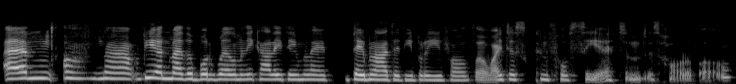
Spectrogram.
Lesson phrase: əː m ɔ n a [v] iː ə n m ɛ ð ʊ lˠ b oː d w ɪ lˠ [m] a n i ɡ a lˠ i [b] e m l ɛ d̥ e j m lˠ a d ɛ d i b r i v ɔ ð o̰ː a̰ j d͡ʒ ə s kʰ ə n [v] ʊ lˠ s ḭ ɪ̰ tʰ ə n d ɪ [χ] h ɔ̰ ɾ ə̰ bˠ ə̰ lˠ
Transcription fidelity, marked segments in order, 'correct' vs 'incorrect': correct, correct, incorrect: d, incorrect: f, incorrect: s

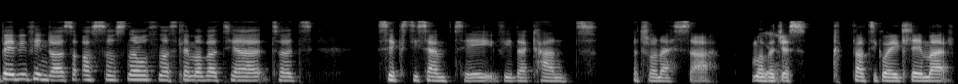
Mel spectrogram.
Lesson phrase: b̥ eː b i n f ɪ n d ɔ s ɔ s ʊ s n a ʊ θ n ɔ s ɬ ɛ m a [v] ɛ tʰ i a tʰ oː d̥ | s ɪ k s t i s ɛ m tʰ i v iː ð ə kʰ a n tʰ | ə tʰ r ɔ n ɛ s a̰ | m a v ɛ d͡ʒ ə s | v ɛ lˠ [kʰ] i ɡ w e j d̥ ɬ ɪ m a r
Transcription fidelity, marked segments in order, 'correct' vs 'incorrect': correct, incorrect: tʰ

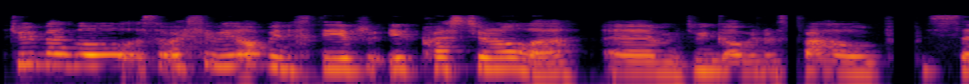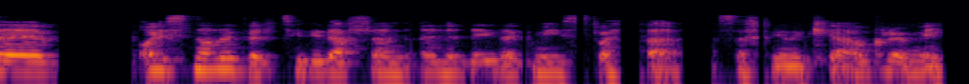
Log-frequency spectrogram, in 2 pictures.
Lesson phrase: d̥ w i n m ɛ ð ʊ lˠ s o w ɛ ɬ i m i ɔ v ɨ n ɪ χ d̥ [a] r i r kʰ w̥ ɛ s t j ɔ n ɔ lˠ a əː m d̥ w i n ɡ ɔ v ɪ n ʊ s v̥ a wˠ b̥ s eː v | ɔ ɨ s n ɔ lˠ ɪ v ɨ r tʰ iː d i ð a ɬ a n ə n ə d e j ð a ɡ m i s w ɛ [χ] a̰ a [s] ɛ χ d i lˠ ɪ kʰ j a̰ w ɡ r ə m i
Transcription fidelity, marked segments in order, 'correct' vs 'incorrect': incorrect: i, incorrect: θ, correct

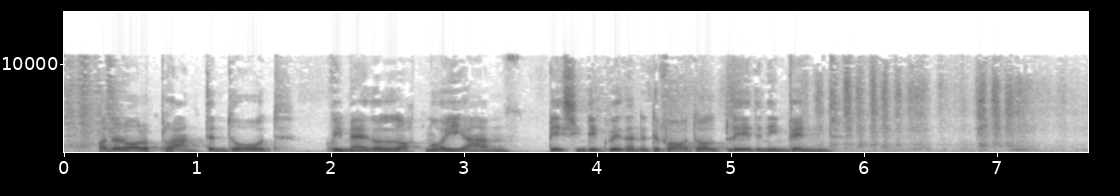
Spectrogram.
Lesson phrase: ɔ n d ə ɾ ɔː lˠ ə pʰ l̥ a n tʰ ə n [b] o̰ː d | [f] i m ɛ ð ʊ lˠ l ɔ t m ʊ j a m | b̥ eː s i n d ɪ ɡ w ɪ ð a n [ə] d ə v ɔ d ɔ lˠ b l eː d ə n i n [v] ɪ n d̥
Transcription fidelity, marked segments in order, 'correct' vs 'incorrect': incorrect: d, incorrect: v, correct, correct

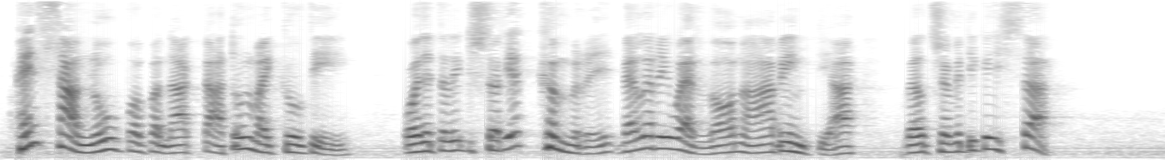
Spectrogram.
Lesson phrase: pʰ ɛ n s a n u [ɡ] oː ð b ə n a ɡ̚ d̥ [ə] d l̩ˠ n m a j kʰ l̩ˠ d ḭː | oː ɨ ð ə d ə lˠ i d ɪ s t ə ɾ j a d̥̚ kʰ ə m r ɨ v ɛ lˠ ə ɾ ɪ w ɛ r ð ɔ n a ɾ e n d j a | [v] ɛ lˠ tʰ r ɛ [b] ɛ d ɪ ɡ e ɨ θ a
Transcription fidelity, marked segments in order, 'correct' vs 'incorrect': incorrect: b, incorrect: a, correct, incorrect: v

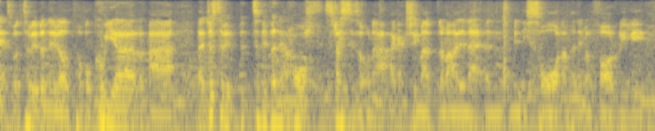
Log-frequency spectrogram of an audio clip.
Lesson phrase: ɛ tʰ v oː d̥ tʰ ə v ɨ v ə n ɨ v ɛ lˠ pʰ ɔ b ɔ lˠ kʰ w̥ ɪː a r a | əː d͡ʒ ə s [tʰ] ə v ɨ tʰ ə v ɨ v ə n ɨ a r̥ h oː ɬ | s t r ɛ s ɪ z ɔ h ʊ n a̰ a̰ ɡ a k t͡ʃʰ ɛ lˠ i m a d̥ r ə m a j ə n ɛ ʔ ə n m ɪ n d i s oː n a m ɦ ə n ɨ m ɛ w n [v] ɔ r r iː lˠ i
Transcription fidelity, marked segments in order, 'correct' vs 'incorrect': correct, incorrect: f

